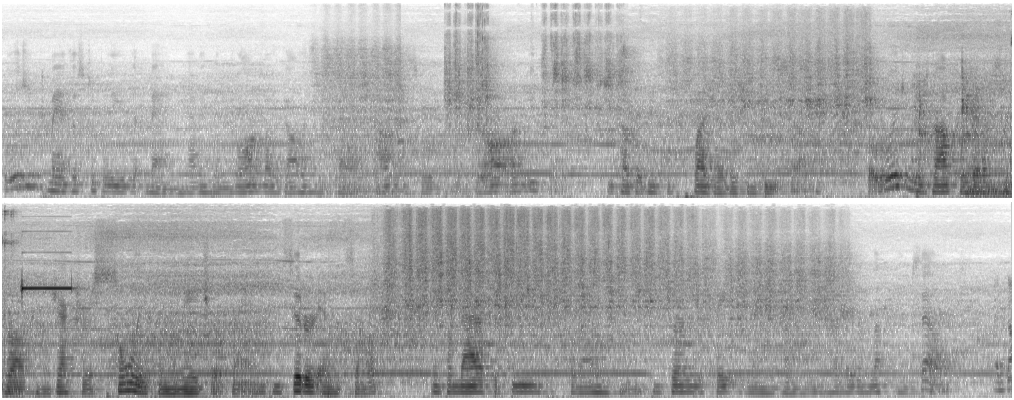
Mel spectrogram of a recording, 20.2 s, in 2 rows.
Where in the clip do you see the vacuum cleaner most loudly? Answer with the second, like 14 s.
12 s.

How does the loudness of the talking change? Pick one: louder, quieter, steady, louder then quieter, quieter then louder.
louder then quieter.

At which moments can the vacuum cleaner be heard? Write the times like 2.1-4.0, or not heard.
0.0-20.1.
